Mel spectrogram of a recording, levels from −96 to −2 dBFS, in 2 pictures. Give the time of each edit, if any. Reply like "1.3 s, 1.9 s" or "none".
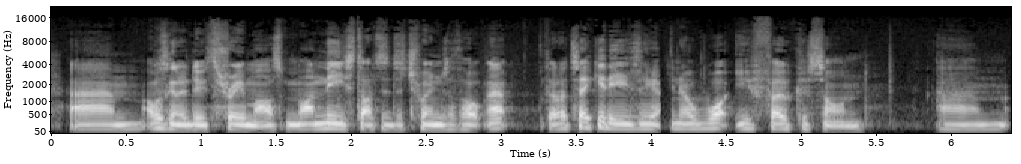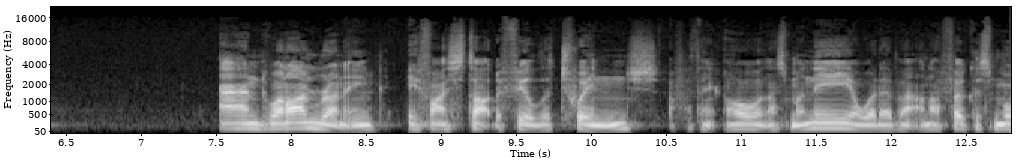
4.0 s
